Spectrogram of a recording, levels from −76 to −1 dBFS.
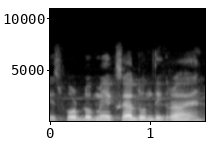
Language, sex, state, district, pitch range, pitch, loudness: Hindi, male, Uttar Pradesh, Shamli, 115-125 Hz, 120 Hz, -18 LUFS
